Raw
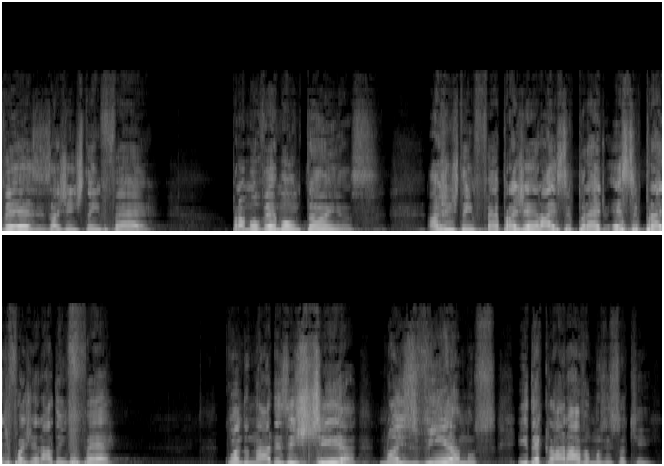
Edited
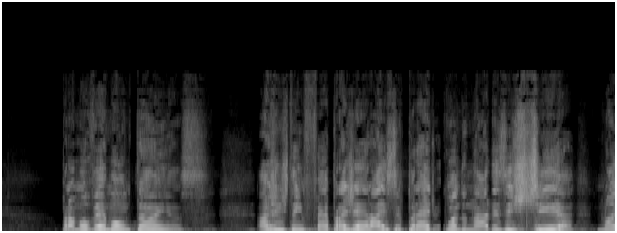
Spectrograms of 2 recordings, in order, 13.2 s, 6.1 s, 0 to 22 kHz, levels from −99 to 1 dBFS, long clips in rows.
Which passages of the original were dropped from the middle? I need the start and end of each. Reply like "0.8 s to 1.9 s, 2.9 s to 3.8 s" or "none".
6.1 s to 8.8 s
